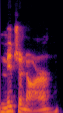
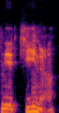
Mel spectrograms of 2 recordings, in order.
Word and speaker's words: Myitkyina: course, to get to what the Americans called Myitkyina. What I'm given to understand, and I'm no expert on the various cultures of that part of the world, should be pronounced Myitkyina, but the Americans simply called it Myitkyina, so we'll call it that today.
